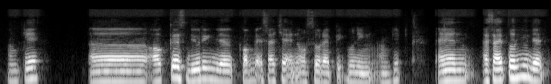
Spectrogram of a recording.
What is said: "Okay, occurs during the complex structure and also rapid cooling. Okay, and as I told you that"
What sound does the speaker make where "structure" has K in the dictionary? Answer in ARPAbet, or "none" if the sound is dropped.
none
